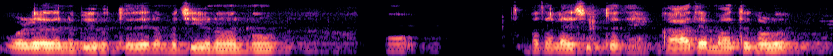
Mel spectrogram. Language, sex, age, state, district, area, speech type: Kannada, male, 18-30, Karnataka, Gulbarga, urban, spontaneous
